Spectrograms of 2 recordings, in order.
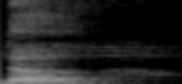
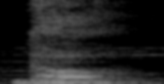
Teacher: सघोष का अल्प प्राण धीरे से साउंड निकल रहा है द, और ये सघोष का महाप्राण धा तेज साउंड निकल रहा है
